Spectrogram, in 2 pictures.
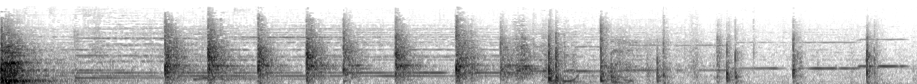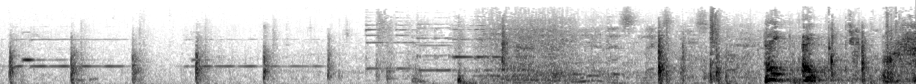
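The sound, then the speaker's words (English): Water being hand-pumped from a boat's bilges after more water has come in again: a steady series of rhythmic clunks with squeaky creaks on each stroke, quickening and getting busier toward the end. “Look, I'll have to pump the bilges out. There's more water again.”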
